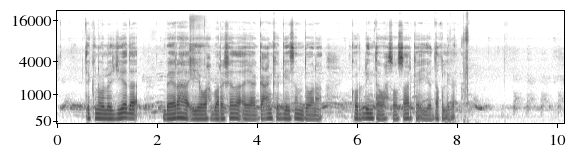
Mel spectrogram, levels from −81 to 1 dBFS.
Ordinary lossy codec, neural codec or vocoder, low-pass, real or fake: none; none; none; real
